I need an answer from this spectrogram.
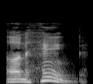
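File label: "unhanged", British English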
